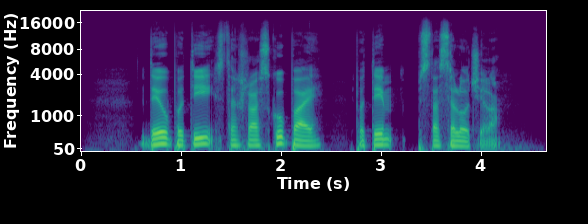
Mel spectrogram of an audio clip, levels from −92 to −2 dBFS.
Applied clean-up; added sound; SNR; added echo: none; none; none; none.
